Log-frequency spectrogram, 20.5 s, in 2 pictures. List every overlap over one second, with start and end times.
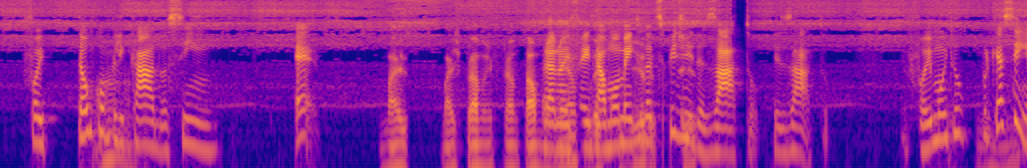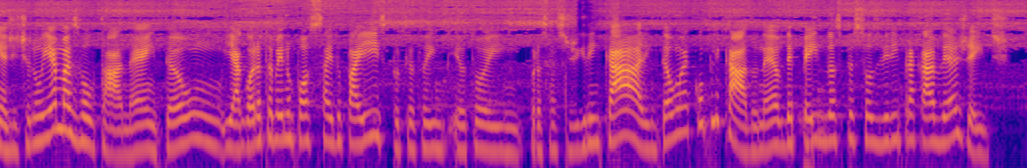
5.4-7.0

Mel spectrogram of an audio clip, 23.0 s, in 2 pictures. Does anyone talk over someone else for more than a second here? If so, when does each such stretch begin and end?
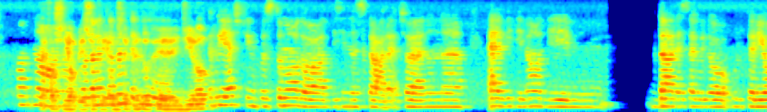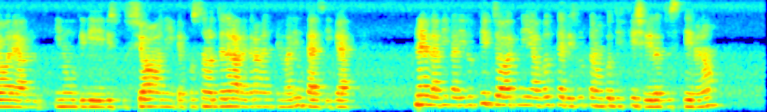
0.6-3.0

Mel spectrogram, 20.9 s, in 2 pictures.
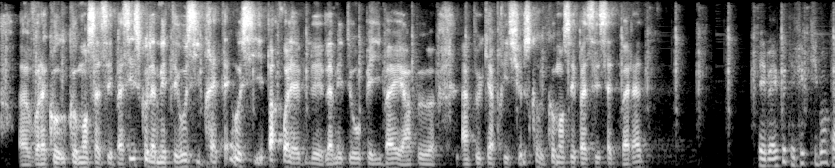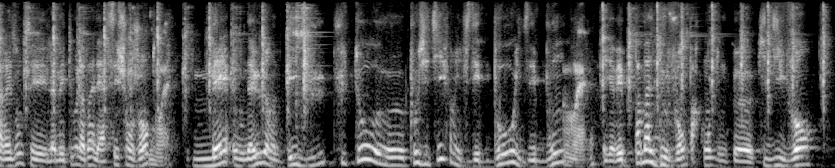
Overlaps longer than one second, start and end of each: none

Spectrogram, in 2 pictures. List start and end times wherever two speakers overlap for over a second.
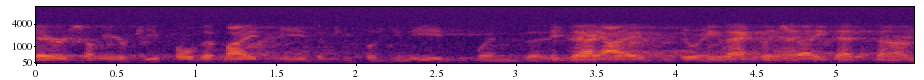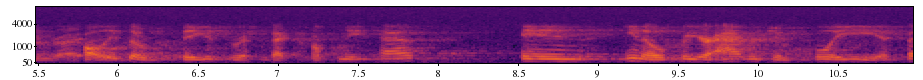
4.2-5.6

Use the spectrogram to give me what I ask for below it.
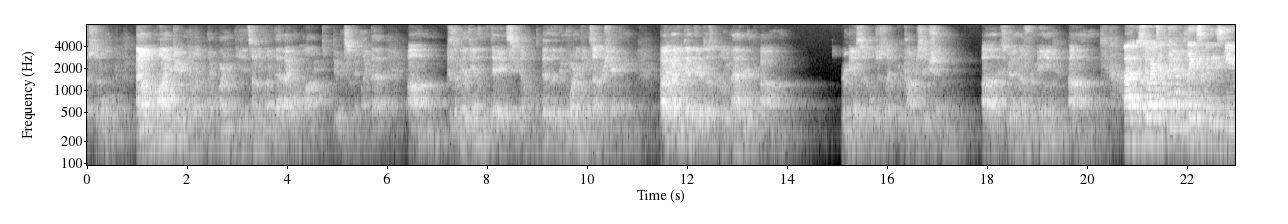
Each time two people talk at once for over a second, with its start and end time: none

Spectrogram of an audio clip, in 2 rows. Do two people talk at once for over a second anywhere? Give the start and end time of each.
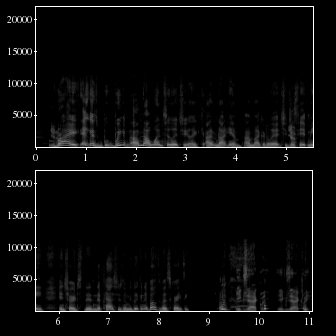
none

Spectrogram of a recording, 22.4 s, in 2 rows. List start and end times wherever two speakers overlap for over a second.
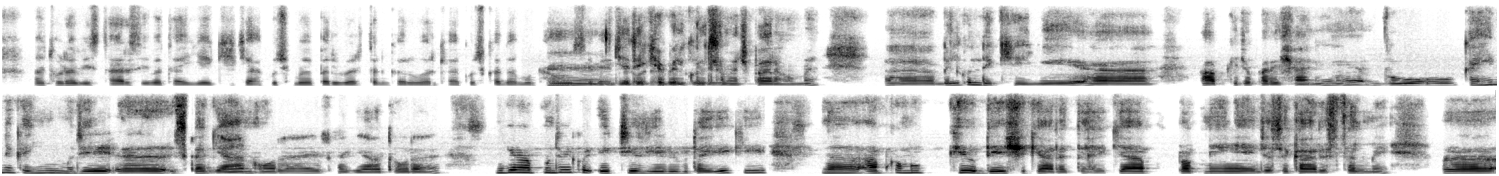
4.1-5.5

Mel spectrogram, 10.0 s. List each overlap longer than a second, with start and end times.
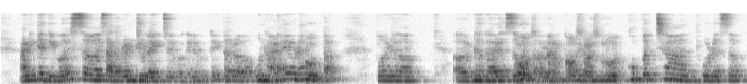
6.9-8.2

